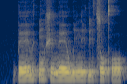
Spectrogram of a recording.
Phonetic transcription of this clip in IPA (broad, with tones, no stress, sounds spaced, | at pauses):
p eː˨˦ β ɪ˦ k͡p ũ˦ ʃ ɪ˨ n eː˦˨ w i˦ n i˦ ɗ i˦ t͡s o˦ kʼ o˨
